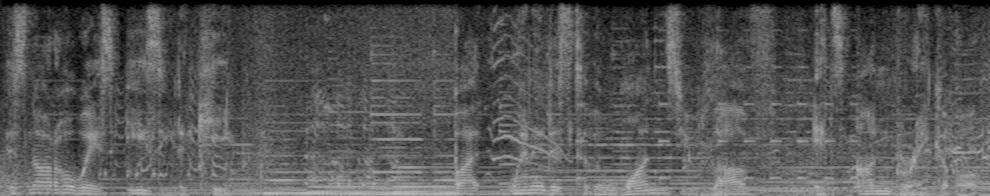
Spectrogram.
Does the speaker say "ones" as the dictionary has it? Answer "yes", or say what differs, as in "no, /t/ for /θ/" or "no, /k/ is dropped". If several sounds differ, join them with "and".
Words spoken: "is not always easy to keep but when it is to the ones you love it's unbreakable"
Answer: yes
